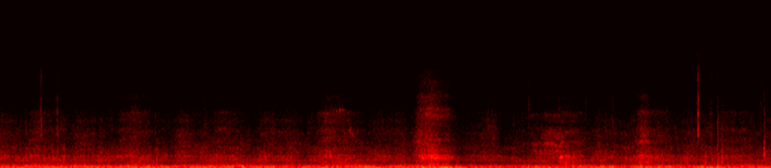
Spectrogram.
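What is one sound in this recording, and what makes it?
Bicycle tyres hum on smooth asphalt.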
